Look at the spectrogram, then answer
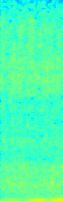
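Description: A backyard water feature flowing steadily, heard as a continuous, fairly close rush and splash of water with no speech.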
